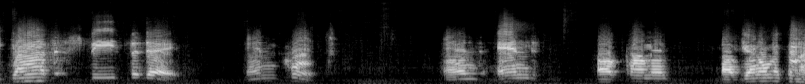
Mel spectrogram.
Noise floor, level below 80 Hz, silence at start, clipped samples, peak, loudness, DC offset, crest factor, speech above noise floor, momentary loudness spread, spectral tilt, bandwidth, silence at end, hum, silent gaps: -62 dBFS; -68 dBFS; 0.1 s; under 0.1%; 0 dBFS; -13 LUFS; under 0.1%; 16 dB; 48 dB; 16 LU; -2.5 dB/octave; 14 kHz; 0 s; 60 Hz at -70 dBFS; none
